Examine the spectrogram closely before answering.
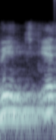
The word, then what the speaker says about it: which: Silent है, ठीक है, which H साइलेंट इसमें याद रखिएगा।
